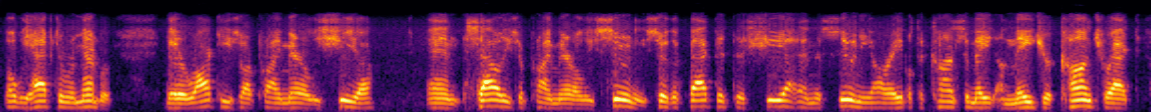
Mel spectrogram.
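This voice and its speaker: A man hosting a conference call, speaking in a measured, formal way with frequent filler pauses. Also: mid-range voice, steady tone, no echo, lo-fi sound. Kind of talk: scripted briefing on a call.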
